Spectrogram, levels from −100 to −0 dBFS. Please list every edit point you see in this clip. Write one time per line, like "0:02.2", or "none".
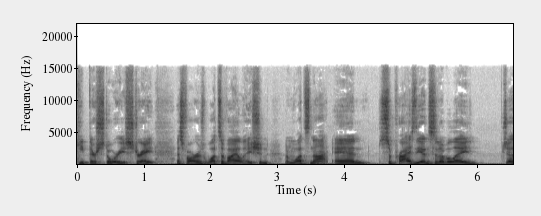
0:03.7
0:05.0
